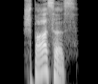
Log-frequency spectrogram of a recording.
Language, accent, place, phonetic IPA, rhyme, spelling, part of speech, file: German, Germany, Berlin, [ˈʃpaːsəs], -aːsəs, Spaßes, noun, De-Spaßes.ogg
- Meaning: genitive singular of Spaß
